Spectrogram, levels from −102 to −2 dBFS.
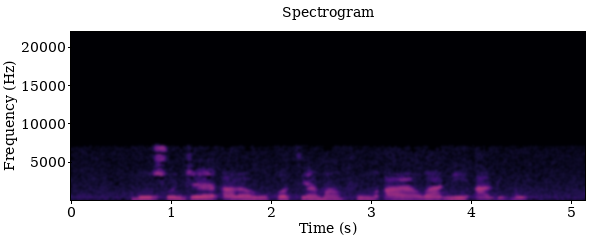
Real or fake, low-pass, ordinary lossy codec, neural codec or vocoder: real; 7.2 kHz; MP3, 32 kbps; none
